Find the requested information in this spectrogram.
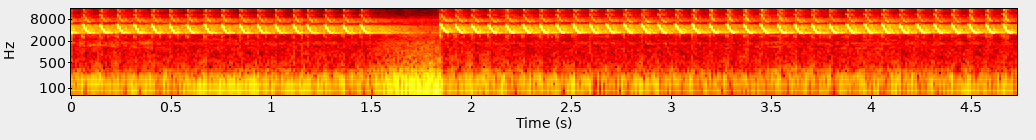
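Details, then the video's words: Hill prinia (ciblek gunung) in full, long cililin-style song, recorded as a master for young birds: a fast, high, buzzy chatter of about four sharp chirps a second, with one brief pause partway through. "Ciblek Gunung Gacor|Full Tembakan Cililin Panjang"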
